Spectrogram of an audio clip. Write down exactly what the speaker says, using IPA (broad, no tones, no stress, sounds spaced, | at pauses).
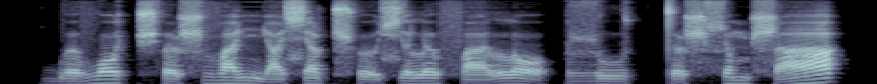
b ə v ɔ t͡ʃʰ ə ʂ v a ɲ a ɕ a ʈ͡ʂʰ ɵ ɕ ə l ə f a lː ɔ | ɮ u tː ə ʂ ɬ ə m ʂ a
